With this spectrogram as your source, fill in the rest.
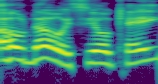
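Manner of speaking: put-on, high, giggly, concerned-sounding voice. Acting out someone's reply to sad news, imitating a giggly reaction. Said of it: "you hear that news and you're like".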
